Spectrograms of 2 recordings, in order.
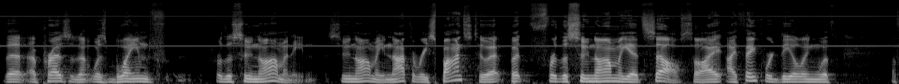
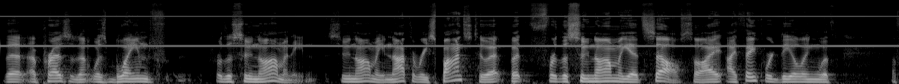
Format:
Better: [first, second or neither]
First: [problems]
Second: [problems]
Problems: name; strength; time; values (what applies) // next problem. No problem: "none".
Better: first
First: high-pitched whine; faint; throughout; 2.5 kHz, 20 dB below the speech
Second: high-pitched whine; loud; throughout; 2.5 kHz, 7 dB below the speech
